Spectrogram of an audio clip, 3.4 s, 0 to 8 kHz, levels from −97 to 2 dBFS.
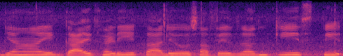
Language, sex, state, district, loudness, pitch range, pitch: Hindi, female, Bihar, Sitamarhi, -32 LUFS, 215-230 Hz, 225 Hz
